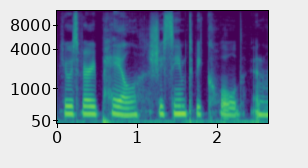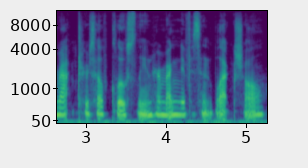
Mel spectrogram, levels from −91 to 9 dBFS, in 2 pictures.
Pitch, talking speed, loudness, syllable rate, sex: 180 Hz, 205 wpm, -20 LUFS, 5.4 syllables/s, female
